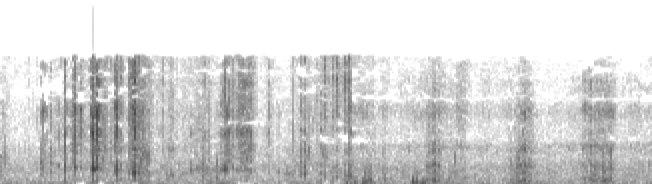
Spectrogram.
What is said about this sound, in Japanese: うん、美味しいです。でもこれ普通のせんべいですね。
